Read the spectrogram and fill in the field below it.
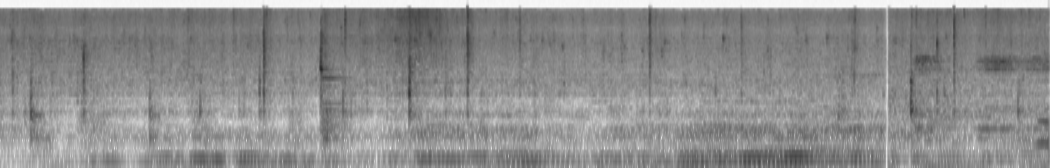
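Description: Onions sizzle steadily in a pan for keema while a utensil stirs them with intermittent scraping clicks, close and moderately loud.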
